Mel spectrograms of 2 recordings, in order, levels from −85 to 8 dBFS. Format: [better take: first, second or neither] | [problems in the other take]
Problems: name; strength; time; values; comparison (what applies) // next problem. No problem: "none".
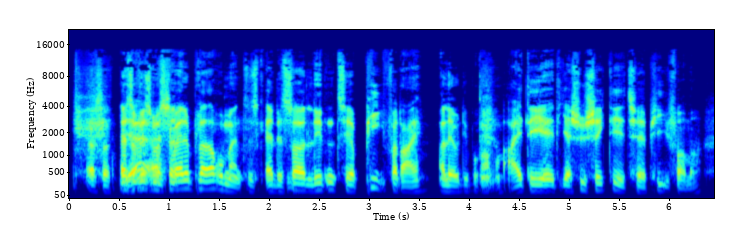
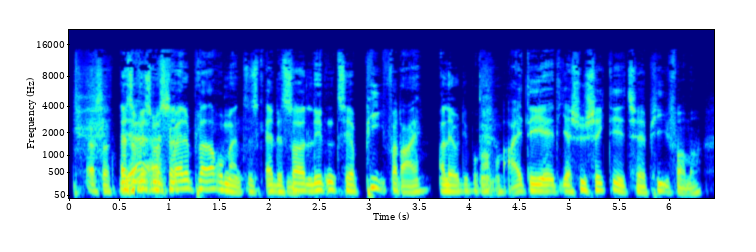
second | thin; very; fading below 450 Hz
